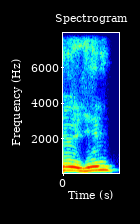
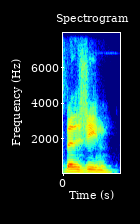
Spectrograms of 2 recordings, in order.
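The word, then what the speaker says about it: Medellín: I recommend Medí. Medí. He said it right. No, he said it wrong. It's Medigene. Um, Medigene. You're right.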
